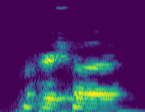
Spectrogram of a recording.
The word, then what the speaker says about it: Mahershala: First of all, it was Cottonmouth, played by Mahershala. That's how you pronounce it.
